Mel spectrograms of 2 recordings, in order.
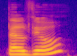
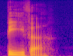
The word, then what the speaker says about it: Belvoir: Belvoir? Belvoir? – So just B-E-L. – V-O-I-R. Belvoir. – Do you know how you say that one? – How? – Beaver.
